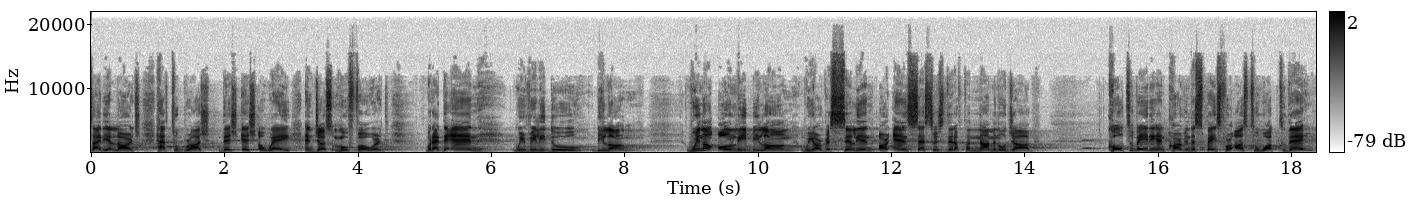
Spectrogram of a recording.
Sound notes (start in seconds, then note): none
